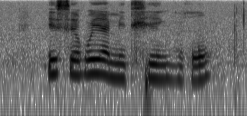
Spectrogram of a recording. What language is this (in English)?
Northern Sotho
